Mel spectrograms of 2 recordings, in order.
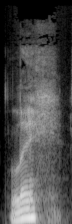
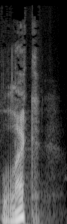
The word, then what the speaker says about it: Lech: Lech is how you say it, L-E-C-H, Lech, or Lech, Austria.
